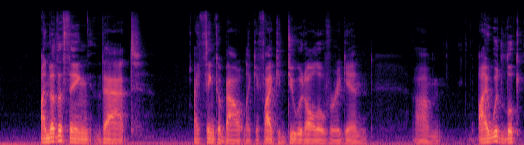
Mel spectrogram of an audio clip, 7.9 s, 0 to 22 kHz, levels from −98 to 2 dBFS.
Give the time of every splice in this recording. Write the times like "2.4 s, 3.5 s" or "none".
none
